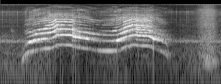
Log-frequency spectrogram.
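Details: A pet cat, unimpressed by a young bobcat roaming its deck at Cedar Springs Bed and Breakfast in Whistler, gives two loud drawn-out yowls, each rising then sagging, rich in harmonics, followed by a short breathy hiss.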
